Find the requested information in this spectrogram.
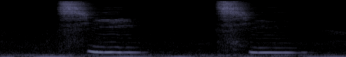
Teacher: Chúng ta sẽ phải bật mạnh luôn hơi ra nhá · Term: âm bật hơi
